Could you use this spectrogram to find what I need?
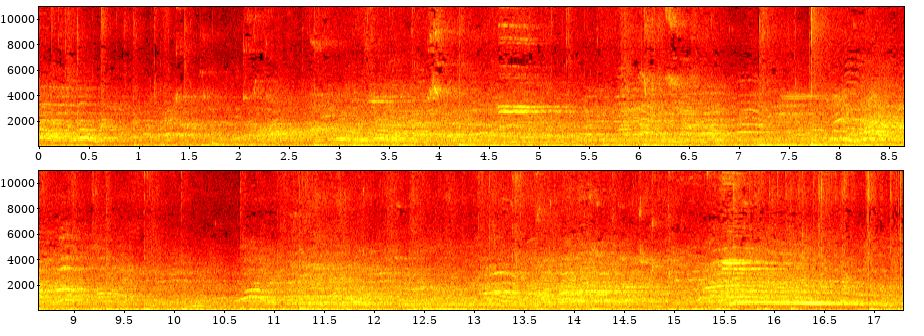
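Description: Volleyballs thump off hands and bounce on a hard floor in a large echoing gym.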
